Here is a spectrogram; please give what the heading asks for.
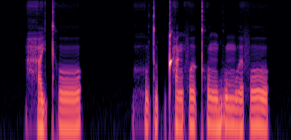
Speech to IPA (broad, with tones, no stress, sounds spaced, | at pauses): h a˩˧ j t̪ʰ oː˩˧ | h u˧˩ t̪ u˧˩ p̚ kʰ a˧ ŋ f ɤː˥˨ kʰ o˧˥ ŋ b uː˥˨ m u˩ ə̯ f oː˥˨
